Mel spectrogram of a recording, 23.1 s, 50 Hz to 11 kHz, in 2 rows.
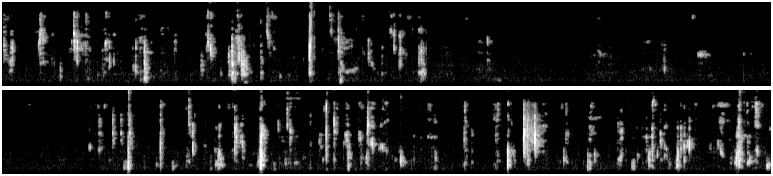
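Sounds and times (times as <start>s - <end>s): person chewing food: 0.0s - 7.4s, 12.8s - 23.0s.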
